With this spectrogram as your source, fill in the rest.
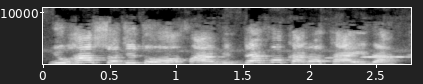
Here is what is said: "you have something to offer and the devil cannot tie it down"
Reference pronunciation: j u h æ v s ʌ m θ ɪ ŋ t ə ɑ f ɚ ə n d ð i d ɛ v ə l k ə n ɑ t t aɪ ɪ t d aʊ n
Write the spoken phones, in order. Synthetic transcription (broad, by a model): j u h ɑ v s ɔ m t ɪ t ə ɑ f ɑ ə n d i d ɛ v ə l k ə n ɑ t t aɪ ɪ t d aʊ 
